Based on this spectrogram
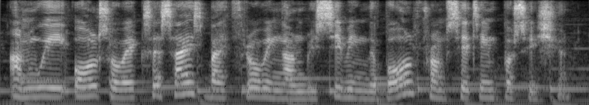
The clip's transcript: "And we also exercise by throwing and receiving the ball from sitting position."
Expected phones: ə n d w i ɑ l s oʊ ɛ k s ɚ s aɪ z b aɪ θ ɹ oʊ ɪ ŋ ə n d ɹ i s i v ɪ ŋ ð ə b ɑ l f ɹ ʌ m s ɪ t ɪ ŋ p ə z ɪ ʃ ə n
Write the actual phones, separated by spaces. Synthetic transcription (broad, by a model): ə n w i ɑ l s oʊ ɛ k s ɚ s aɪ z b aɪ θ ɹ oʊ ɪ ŋ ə n ɹ i s i v ɪ ŋ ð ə b ɑ l f ɹ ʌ m s ɪ t ɪ ŋ p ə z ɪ ʃ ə n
